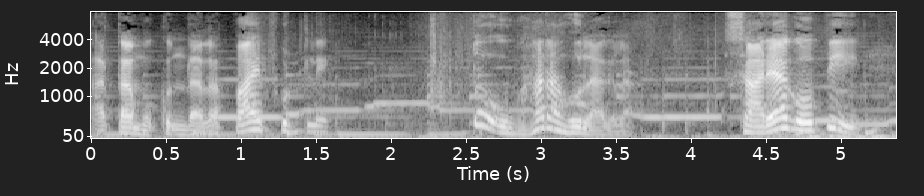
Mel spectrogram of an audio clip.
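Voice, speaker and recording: A man's voice: mid-range voice, huge pitch swings, a little slow, music in the background. A man delivers a devotional story as a dramatic discourse, theatrical and emphatic. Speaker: narrator, reader voicing a sage's discourse.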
